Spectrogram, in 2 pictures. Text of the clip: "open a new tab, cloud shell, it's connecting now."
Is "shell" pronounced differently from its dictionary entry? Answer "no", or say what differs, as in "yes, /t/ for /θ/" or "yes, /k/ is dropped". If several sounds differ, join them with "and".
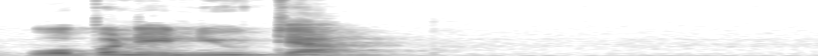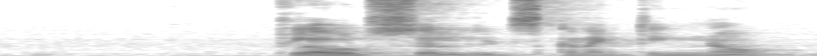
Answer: yes, /s/ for /ʃ/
